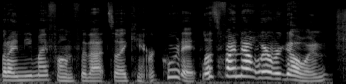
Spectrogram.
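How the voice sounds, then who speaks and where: Her voice sits at a medium pitch for a woman. Background noise is noticeable throughout. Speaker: vlogger. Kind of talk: casual vlog talk.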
